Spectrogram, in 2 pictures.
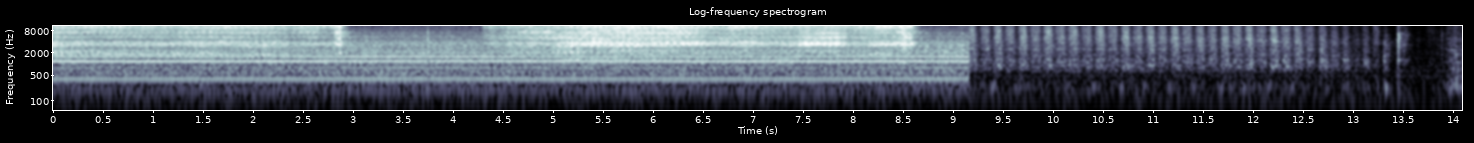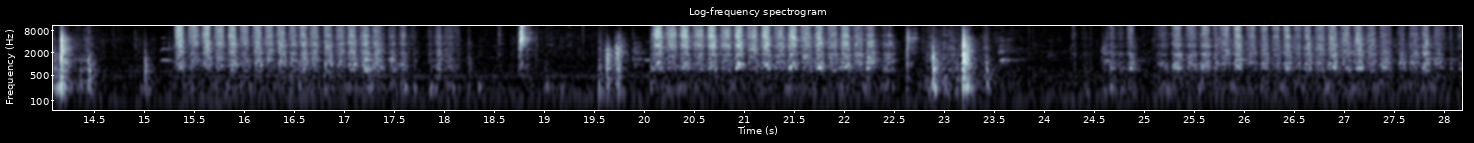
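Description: An electric disc sander running with a board pressed against its disc: a steady motor hum under the grinding of wood. It stops abruptly about nine seconds in. Then a handsaw cuts thin boards in runs of quick strokes, with a few sharp knocks of wood between the runs.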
